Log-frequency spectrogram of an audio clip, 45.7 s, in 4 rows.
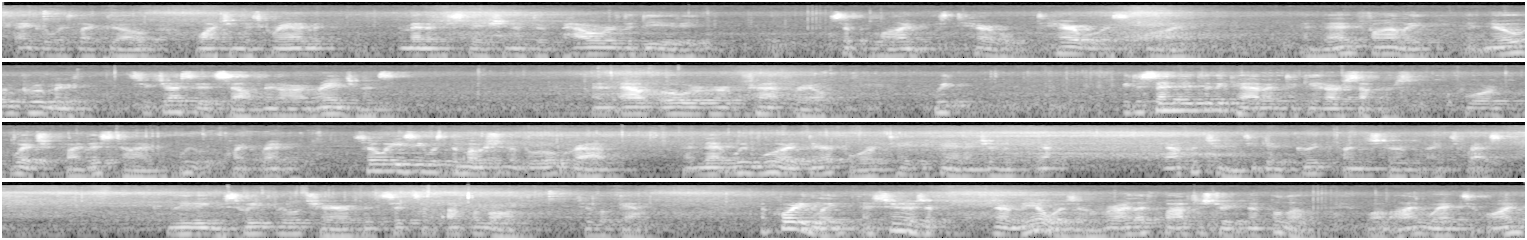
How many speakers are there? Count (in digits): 1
